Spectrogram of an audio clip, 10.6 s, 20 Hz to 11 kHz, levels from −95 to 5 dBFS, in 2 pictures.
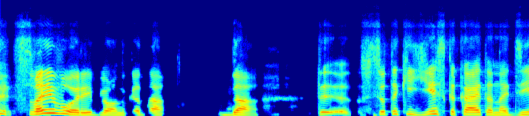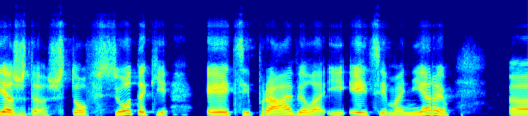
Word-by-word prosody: своего 290 +2 +6
ребёнка. 185 -2 -2
Да. 180 -2 0 0.5
Да. 185 -1 +1 0.6
Т 435 +2 -3
всё-таки 240 +1 -5
есть 235 +6 -1
какая-то 210 -2 +2
надежда, 185 -2 +1
что 190 +5 -4
всё-таки 225 - -2 0.4
эти 210 -2 +1
правила 195 -2 0
и 190 - -8
эти 200 -2 0
манеры, 200 - -1 0.6
э, 180 - -4
200 Hz, 95 wpm, -25 LUFS, 185-230 Hz, 0.6 s, своего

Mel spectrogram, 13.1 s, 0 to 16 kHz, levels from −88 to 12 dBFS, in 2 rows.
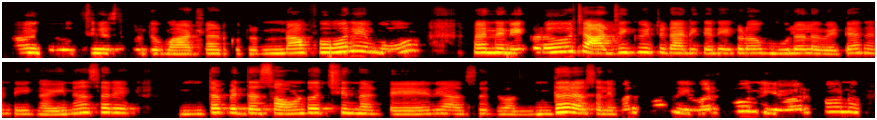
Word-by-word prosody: ఆ! - - -3 0.2
జోక్స్ 430 - -5
ఏసుకుంటూ 225 -1 -6 0.2
మాట్లాడుకుంటూ 210 0 -2 0.3
నా 250 - +6 0.2
ఫోనేమో 290 -2 +3 0.6
ఆహ్, 275 - +6
నేనెక్కడో 265 +2 +4 0.2
చార్జింగ్ 265 +4 +6
వెట్టడానికని 245 -4 -1
ఎక్కడో 240 0 -1 0.2
మూలలో 235 +1 0
వెట్టానండి. 225 -1 -5 0.2
అయినా 195 +9 -2
సరే 270 -2 +2 0.5
ఇంత 200 +5 -2
పెద్ద 250 -1 +2 0.2
సౌండ్ 220 +2 +1
ఒచ్చిందంటే, 230 -7 -3 0.3
నె 220 - -5
అసలు 195 0 -11
అందరు 195 +11 +3
అసలు 210 -4 -5
ఎవరి 230 +6 -6
ఫోను? 390 -8 -5
ఎవరి 230 +4 -3
ఫోను? 345 -1 0 0.2
ఎవరి 230 +4 -3
ఫోనను? 310 -2 0
240 Hz, 135 wpm, -22 LUFS, 215-270 Hz, 0.6 s, నా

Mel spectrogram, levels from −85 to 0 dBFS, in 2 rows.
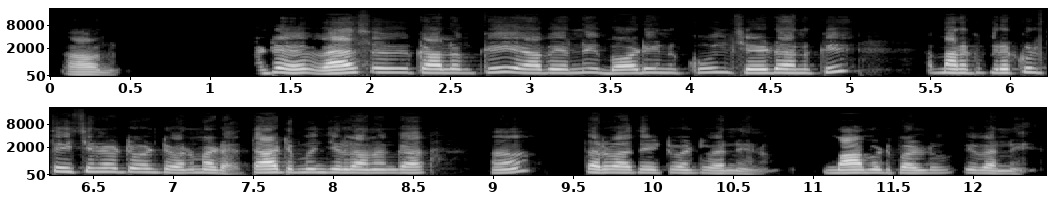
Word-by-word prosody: అవును. 140 -3 0 0.9
అంటే 230 +6 +2 0.3
వేసవి 245 +4 +5
కాలంకి 225 +1 +1 0.2
అవన్నీ 220 +3 -1
బాడీని 225 +2 0
కూల్ 255 +2 -4
చేయడానికి, 220 +3 +2 0.7
మనకు 225 0 +2
ప్రకృతి 225 +2 0
ఇచ్చినటువంటివనమాట. 205 -6 -1 0.2
తాటి 195 +1 +6
ముంజలనంగా, 180 -2 0 0.5
ఆ! - - +1 0.5
తర్వాత 185 -1 +2
ఇటువంటివన్నీనూ, 165 - -5 0.5
మామిడి 175 0 +4
పండ్లు 165 0 -2 0.2
ఇవన్నీ. 155 -4 -3
205 Hz, 90 wpm, -21 LUFS, 175-225 Hz, 0.9 s, తాటి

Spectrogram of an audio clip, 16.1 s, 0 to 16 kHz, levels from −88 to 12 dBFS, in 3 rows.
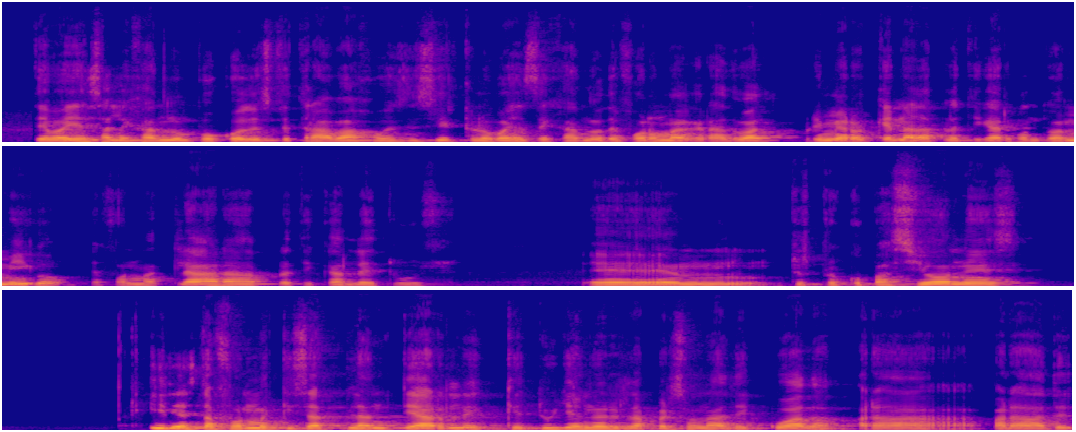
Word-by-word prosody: te 140 - +1
vayas 160 +3 +3
alejando 145 +1 +1
un 145 - -4
poco 150 0 0
de 130 - +1
este 130 +2 -8
trabajo, 125 +1 0
es 125 - -10
decir, 130 +3 -5
que - - -11
lo 120 - +2
vayas 130 +2 0
dejando 130 +3 -4
de 110 - -4
forma 130 0 +1
gradual. 125 +4 -1
Primero 135 +4 +1
que 140 - -1
nada, - - +2
platicar 130 +3 -4
con 140 -2 -7
tu 125 - -2
amigo 170 - -1
de 105 - -21
forma 115 +2 -9
clara, 155 +1 0
platicarle 120 +2 -7
tus, 105 -2 -18 0.6
em, 100 0 0
tus - - -11
preocupaciones, 140 +6 0 1.0
y 295 -2 +7
de - - +9
esta 155 +3 +3
forma, 165 0 +3
quizá, 150 -1 +1
plantearle 155 +4 +3
que - - -3
tú 160 - -3
ya 170 0 +2
no 170 - +4
eres 160 -2 0
la 140 -1 -1
persona 150 +5 -1
adecuada 135 +1 -1
para 110 -2 -5
para 115 +1 0
de 115 - -4
135 Hz, 185 wpm, -20 LUFS, 120-150 Hz, 1.0 s, de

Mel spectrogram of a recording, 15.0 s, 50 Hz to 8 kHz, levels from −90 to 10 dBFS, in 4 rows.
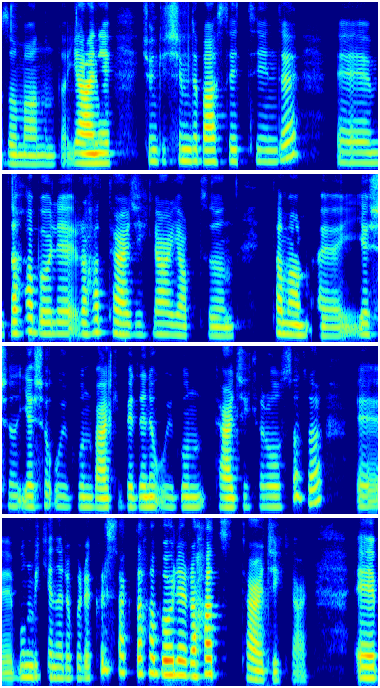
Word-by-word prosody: zamanında? 155 -2 -6
Yani, 175 0 +6 0.3
çünkü 205 0 -10
şimdi 210 0 -4
bahsettiğinde, 205 +6 -1 0.4
emm, 180 -1 -7
daha 230 +3 +1
böyle 200 0 -2
rahat 225 +4 -4
tercihler 190 -1 0
yaptığın, 165 -2 -7 0.4
tamam, 185 -4 0
eee, - - -2 0.3
yaşın 190 0 -6
yaşa 185 +2 -5
uygun 180 -1 -9
belki 170 0 0
bedene 180 0 -1
uygun 180 0 -8
tercihler 180 +1 -1
olsa 180 - -6
da, 255 +4 -2 0.4
eee, 95 +1 -7
bunu 210 0 -2
bir 210 - -8
kenara 195 -3 -7
bırakırsak 290 - -5
daha 270 +1 +2
böyle 250 -1 +10
rahat 270 +4 +7
tercihler. 160 -5 0 0.5
Eee, 195 0 +6
190 Hz, 130 wpm, -27 LUFS, 175-210 Hz, 0.5 s, böyle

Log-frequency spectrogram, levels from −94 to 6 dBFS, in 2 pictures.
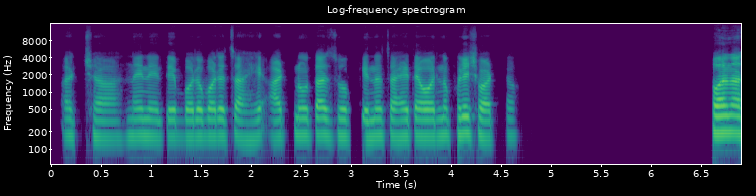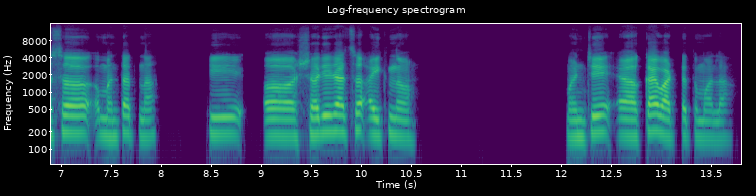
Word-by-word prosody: अच्छा. 160 -2 -9
नाही, 170 0 -6
नाही 165 -1 -6
ते 165 - -1
बरोबरच 165 +1 -3
आहे. 155 +1 -4
8-9 165 +2 -5
तास 175 -2 0
झोप 165 -1 -6
घेणंच 165 +1 -5
आहे. 165 0 -2
त्यावरनं 165 0 0
फ्रेश 180 0 -1
वाटतं. 160 +2 -3 2.0
पण 195 0 +7
असं 190 -1 +4
म्हणतात 165 +3 -1
ना 165 0 -5 0.6
की 180 0 -2 0.2
अ, 165 - +1 0.3
शरीराचं 195 +3 +4
ऐकणं 170 -1 -1 1.6
म्हणजे 165 +4 +1
अ, 170 -1 +4
काय 205 0 +9
वाटतं 170 -3 +4
तुम्हाला? 155 -1 -8
170 Hz, 115 wpm, -23 LUFS, 165-180 Hz, 2.0 s, काय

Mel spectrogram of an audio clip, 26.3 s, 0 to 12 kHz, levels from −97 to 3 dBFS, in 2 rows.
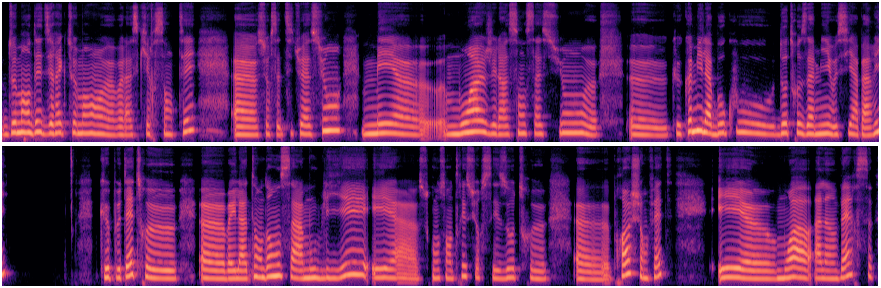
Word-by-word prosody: demandé 240 +3 +3
directement, 225 -1 0
heu, 185 -1 -3
voilà, 185 0 -4
ce 185 0 -8
qu'il 190 +2 -6
ressentait, 225 +9 -3 0.6
heu, 190 -1 +2
sur 195 +1 -8
cette 190 -2 -8
situation 220 +8 +1 0.3
mais 220 +2 +2
heu, 200 - -2 0.2
moi, 240 +6 +4
j'ai 210 -3 -1
la 195 0 -3
sensation, 220 +2 -2
heu 185 -3 -3 0.5
heu, 180 -2 -3
que 215 - -5
comme 265 +7 +4
il 265 -4 +7
a 225 - +4
beaucoup 225 -1 -2
d'autres 225 0 -1
amis 210 +1 +2
aussi 195 +2 -4
à 195 - -1
Paris, 215 - -2 1.3
que 220 - -1
peut-être, 240 +5 +1
heu 195 -2 +1 0.3
heu, 195 -2 +3
bah, 190 0 +2
il 195 - +2
a 190 0 +2
tendance 245 +2 +3
à 200 -2 +3
m'oublier 215 +7 +1 0.3
et 210 - 0
à 100 - -2
se 95 - -12
concentrer 205 +4 -4
sur 225 -4 -9
ses 195 -2 -6
autres, 215 0 -5
heu 185 0 -4 0.4
heu, 175 -2 -2
proches, 315 +4 +2
en 205 -4 -1
fait 260 +10 -3 0.8
et 225 0 +5
heu, 190 -1 +1
moi, 215 +1 +4
à 200 - +1
l'inverse, 210 +9 -2
210 Hz, 130 wpm, -23 LUFS, 195-235 Hz, 1.3 s, il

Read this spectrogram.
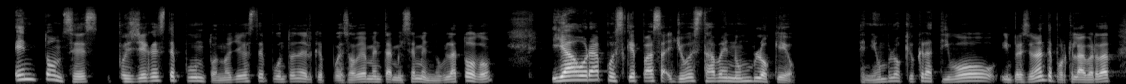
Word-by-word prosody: Entonces, 215 - 0
pues, 135 -1 -3
llega 155 +3 +1
este 180 +1 -1
punto, 165 - -4
¿no? 105 +3 -6
Llega 130 +4 -3
este 150 +2 -5
punto 125 +1 -7
en 140 - -5
el 130 -4 -4
que, 110 - -7
pues, 100 0 -9
obviamente, 125 +2 -1
a - - -10
mí 105 -2 -6
se 135 - -4
me 135 - -2
nubla 95 +7 -3
todo, - - +1 0.5
y 175 +6 +8
ahora 205 +1 +8
pues, 175 -3 0
¿qué 170 - +2
pasa? 160 -1 +1
Yo 130 +3 -3
estaba 160 -1 0
en 145 -2 -1
un 155 +3 -3
bloqueo, 155 -2 -1 0.6
tenía 100 +3 -10
un 130 - -7
bloqueo 150 -3 -7
creativo, 150 +4 +1
impresionante, 120 - 0
porque, - - -7
la 115 -1 +5
verdad 110 +7 +3
145 Hz, 200 wpm, -23 LUFS, 120-165 Hz, 0.6 s, y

